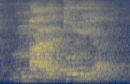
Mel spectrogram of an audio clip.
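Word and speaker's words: μαρτυρία: Según el griego testimonio, lo cual significa también evidencia dada, o bien judicial, o bien generalmente, ¿saben cómo se pronuncia en griego? Marturia.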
